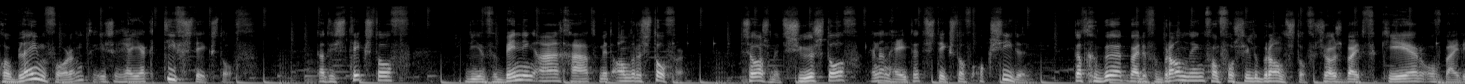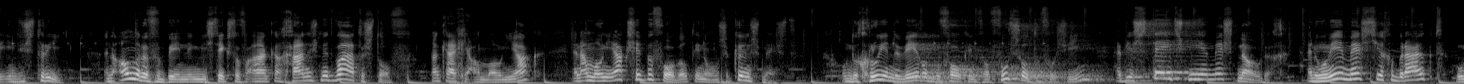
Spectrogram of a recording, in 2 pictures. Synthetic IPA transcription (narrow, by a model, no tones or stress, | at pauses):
prowblejmvɔrmtʰɪsrejɑktifstɪkstɔ̰fd̥ɔtɪsːtɪkstɔf | diənvəɹbɪndɪŋaːnχaːtmɛtɑndərəstɔfə̰nsowɑlˠsmɛtsyːəɹstɔf | ɛndɔnɦejtətstɪkstɔfɔksidənd̥ɑtχəbøːɹt̚bɛjdəvəɹbrɑndɪŋvɑnfɔsiləbrɑntstɔfsoɛzbɛjətfəɹkʰɪərɔvbɛjdəɪndystri | ənɑndərəvəɹbɪndɪŋdistɪkstɔfaːnkɑnχaːnɪsmɛtʋaːtərstɔfd̥ɑnkrɛjxjəʔa̰mowniɑkɛnamowniɑksɪt̚bɛjv̥oːɹbɪːlˠtɪnɔnzəkønst̚mɛ̰st | ɔmdəχrujəndəʋɪːrəlˠt̚bəv̥ɔlˠkɪŋvɑnfutsəlˠtəvoːɹzinhɛpjəstejtsmɪːɹmɛstnowdəx | ɛnɦumɪːɹmɛstjəχəbrœɥkthu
